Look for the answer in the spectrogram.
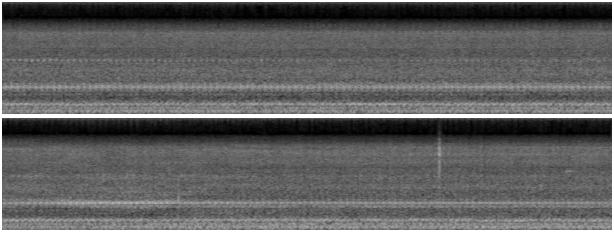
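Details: Heat pump with electric heat reported for loud noises: loud steady hum and rushing air at a constant tone, no speed change; the blower motor sounds noisy, cause suspected but unconfirmed.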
